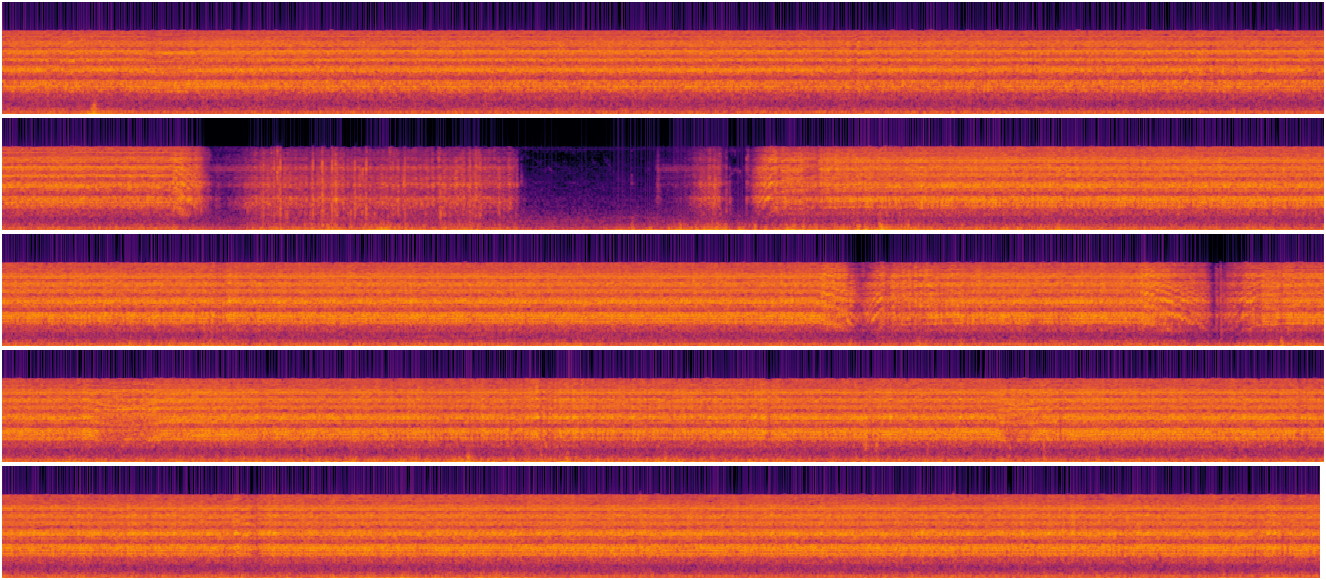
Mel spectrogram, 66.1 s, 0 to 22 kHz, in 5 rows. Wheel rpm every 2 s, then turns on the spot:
230, 230, 230, 230, 240, 240, 240, 110, 50, 10, 150, 230, 240, 240, 230, 230, 230, 170, 190, 160, 220, 230, 230, 230, 230, 230, 230, 230, 230, 240, 230, 230, 230.
14-18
